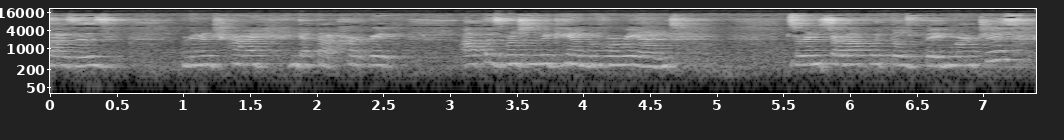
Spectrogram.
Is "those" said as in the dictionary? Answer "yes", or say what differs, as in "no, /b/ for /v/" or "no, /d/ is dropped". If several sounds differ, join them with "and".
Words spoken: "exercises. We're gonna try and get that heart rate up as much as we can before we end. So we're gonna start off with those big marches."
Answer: yes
